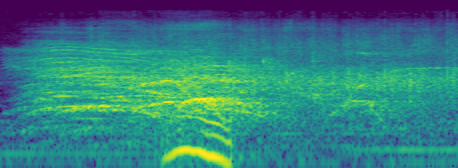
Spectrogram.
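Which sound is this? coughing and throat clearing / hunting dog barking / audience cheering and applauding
audience cheering and applauding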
